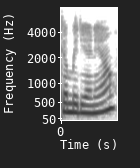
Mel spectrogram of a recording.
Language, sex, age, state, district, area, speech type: Malayalam, female, 45-60, Kerala, Wayanad, rural, spontaneous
